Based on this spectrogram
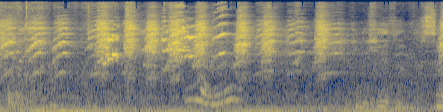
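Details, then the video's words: Several rosellas at an outdoor feeding session on a sunny day near a busy road give loud, rapid, high chattering notes in dense overlapping bursts, with a woman saying how loud they are and a low whistled note underneath. "so loud. The Rosella birds are so loud. Come on."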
